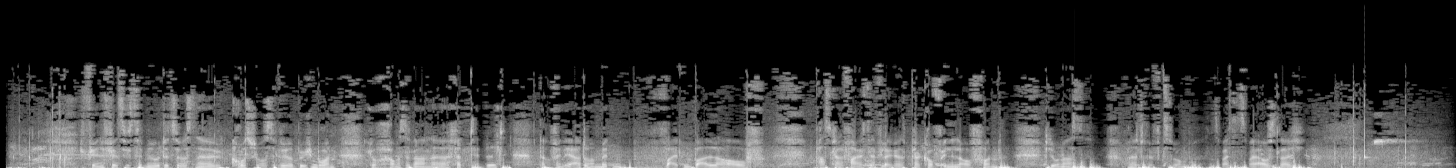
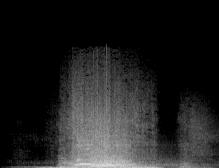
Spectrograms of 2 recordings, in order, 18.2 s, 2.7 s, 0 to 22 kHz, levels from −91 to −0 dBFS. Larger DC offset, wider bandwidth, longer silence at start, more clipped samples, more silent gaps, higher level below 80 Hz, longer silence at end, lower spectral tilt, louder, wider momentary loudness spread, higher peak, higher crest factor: neither; second, 13.5 kHz vs 15.5 kHz; second, 0.1 s vs 0.5 s; neither; neither; first, -20 dBFS vs -34 dBFS; second, 0.15 s vs 0.35 s; about the same, -5 dB/octave vs -5.5 dB/octave; first, -16 LUFS vs -20 LUFS; second, 6 LU vs 19 LU; first, 0 dBFS vs -10 dBFS; about the same, 14 dB vs 14 dB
